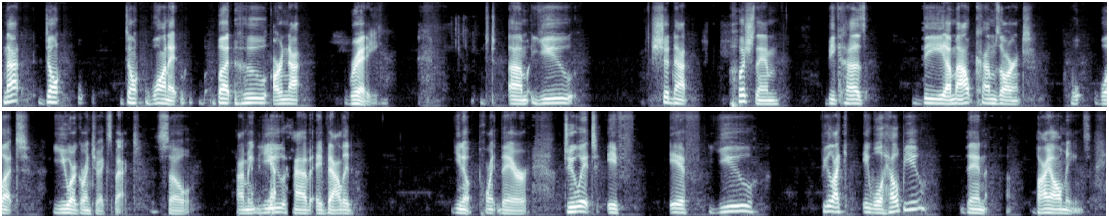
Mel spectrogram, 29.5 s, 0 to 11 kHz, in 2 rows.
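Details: Man of about 50 who has stuttered since a dog attack with head injury at age five; initially severe, speech therapy in the 1970s, uses tapping and accents to get through blocks; stuttering.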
